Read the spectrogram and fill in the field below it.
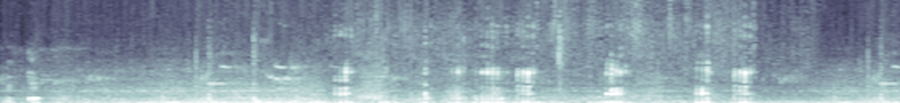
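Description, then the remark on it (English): A pig named Bella grunting, fairly loud, with a run of short rough snorts and grunts coming in quick bursts over a constant noisy background, busiest in the second half, recorded for the Google Translate for Animals app. “As you can see, there's a large range of animals to choose from. I choose pig. Then I make a recording.”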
